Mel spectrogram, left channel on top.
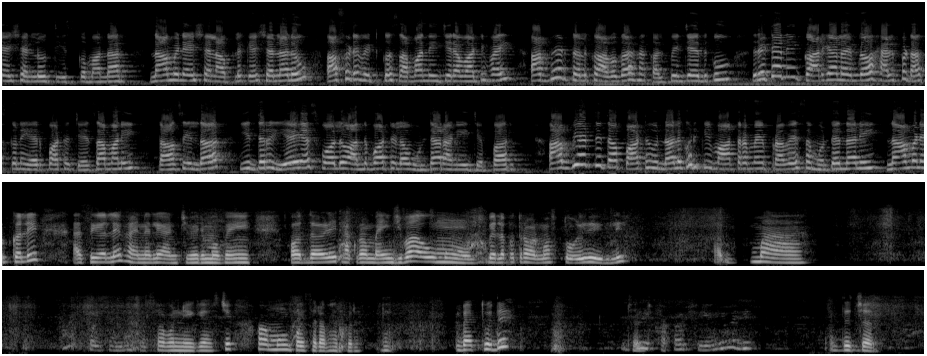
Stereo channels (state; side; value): different; both; correlation 0.00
